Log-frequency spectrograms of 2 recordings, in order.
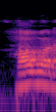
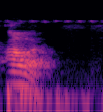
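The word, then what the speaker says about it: hour: आवर, और जैसे आवर, जैसे बच्चे जनरली बोलते हैं हावर, हावर बोला, लेकिन इसका एक्चुअल प्रोनाउंसिएशन क्या है, आवर, आवर, आवर, आवर कहेंगे, आवर कहेंगे तो यानी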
